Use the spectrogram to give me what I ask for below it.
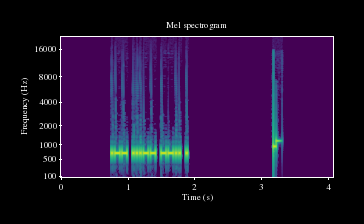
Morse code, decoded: W3ZE

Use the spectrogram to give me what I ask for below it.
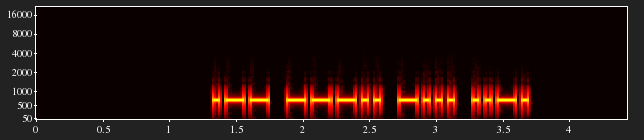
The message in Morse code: W8BF

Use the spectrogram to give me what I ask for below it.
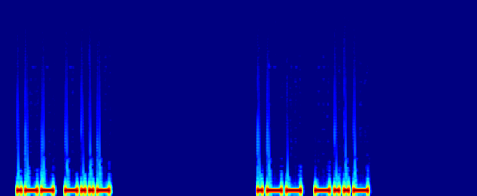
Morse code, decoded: WX WX

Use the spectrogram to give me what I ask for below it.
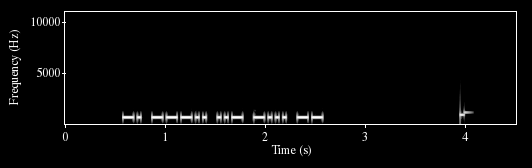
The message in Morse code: N8UBM

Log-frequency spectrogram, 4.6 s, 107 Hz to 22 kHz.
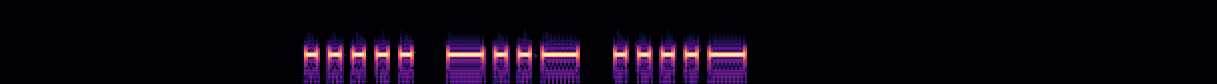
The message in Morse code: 5X4

